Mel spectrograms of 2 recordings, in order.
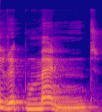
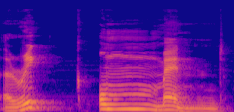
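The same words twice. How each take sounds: First: Said in the usual way. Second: रिकमेंड slowly split in three, rec-om-mend; syllable by syllable. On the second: Shown as a demonstration. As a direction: hold each syllable of रिकमेंड apart. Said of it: "ये three syllable word है". (رکمنڈ کو تین ٹکڑوں میں ٹھہر کر بولیں)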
